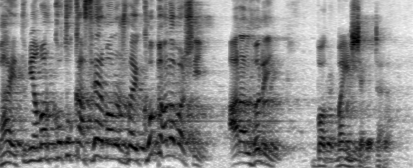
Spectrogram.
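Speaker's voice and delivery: fake, high, gushing, flattering, two-faced tone.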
